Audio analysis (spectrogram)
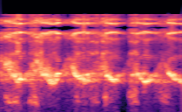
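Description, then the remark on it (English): A house alarm blares continuously during an emergency call, its high electronic tone warbling up and down in a fast, steady cycle about twice a second, loud and unbroken throughout. “to turn off the alarm”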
